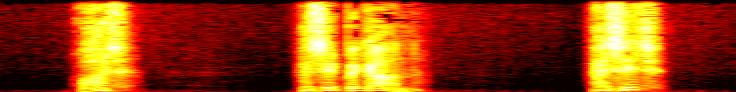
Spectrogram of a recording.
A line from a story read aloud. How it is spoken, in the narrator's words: he asked in a frightened voice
